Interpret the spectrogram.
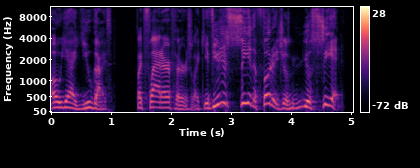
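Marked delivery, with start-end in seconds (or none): none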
